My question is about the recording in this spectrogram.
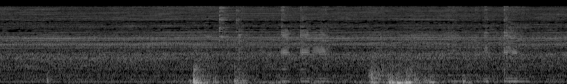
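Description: Small handheld rotary tool running with a steady high-pitched whine as it grinds down toenails, with a few low bumps about two and four seconds in.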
